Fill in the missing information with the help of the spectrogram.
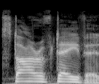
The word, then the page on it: star of david: British English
